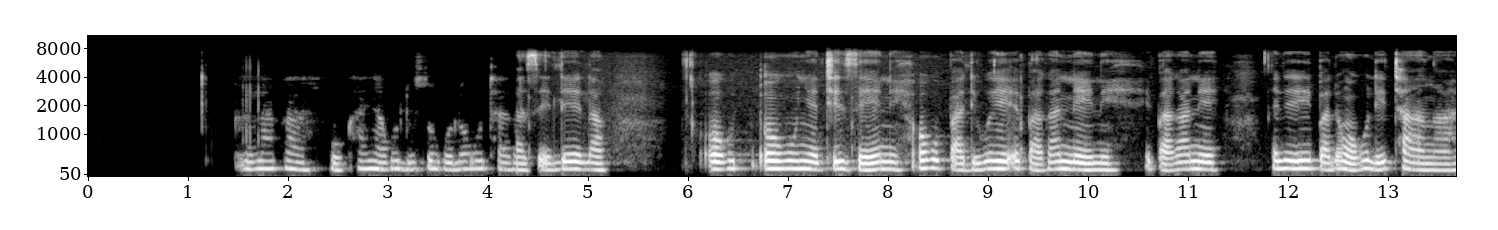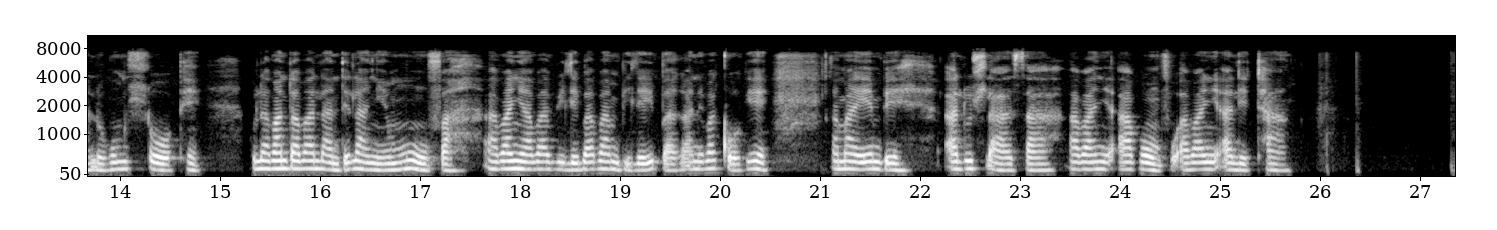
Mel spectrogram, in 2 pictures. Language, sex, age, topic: North Ndebele, female, 50+, health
